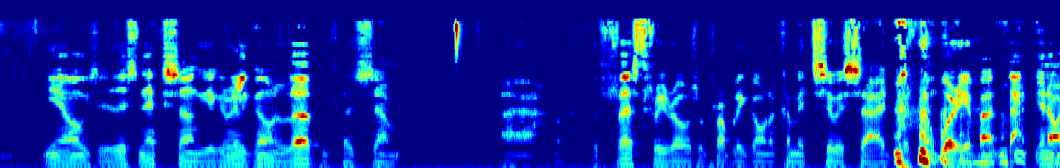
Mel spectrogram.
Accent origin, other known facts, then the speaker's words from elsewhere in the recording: Liverpool, North West England, United Kingdom; just because I'm from Liverpool.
